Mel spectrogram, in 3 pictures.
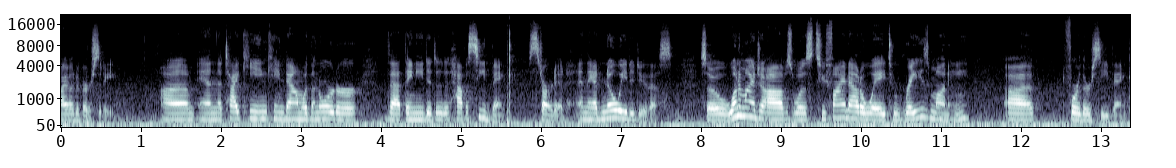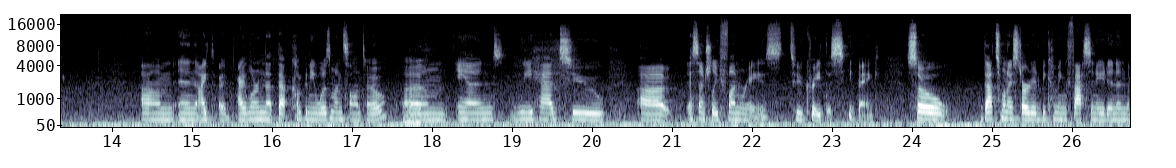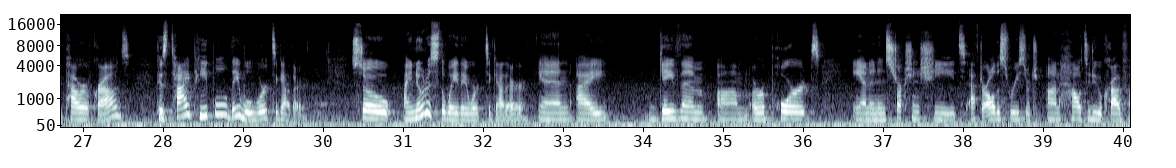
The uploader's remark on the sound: This interview was done at The Grove in Dallas, TX during Startup Week in Dallas this year. In front of a live audience at that beautiful co-working space.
